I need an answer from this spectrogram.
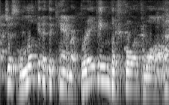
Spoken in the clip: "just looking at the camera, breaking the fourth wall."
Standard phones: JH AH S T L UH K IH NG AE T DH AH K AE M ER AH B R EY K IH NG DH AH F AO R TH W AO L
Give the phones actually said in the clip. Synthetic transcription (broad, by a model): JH AH S T L UH K IH NG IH T DH AH K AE M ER B R EY K IH NG DH AH F AO R TH W AO L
